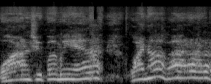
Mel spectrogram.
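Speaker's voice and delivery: mock agitated outburst. Retelling what a detained woman said as she got amped up: imitating someone getting amped up. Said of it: "she started getting amped up again".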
